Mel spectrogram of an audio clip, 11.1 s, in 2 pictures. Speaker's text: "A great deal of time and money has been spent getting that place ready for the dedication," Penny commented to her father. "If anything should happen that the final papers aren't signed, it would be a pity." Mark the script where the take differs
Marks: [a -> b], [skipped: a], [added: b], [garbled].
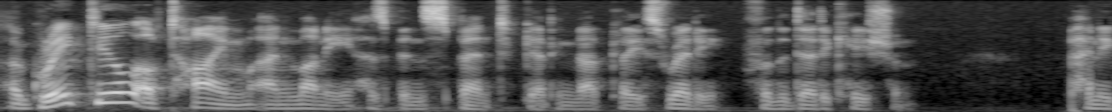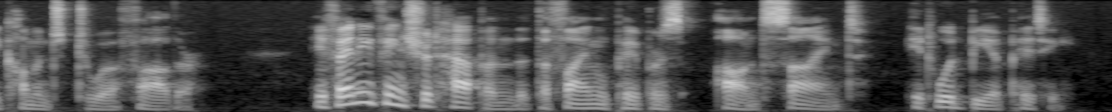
"A great deal of time and money has been spent getting that place ready for the dedication," Penny commented to her father. "If anything should happen that the final papers aren't signed, it would be a pity."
